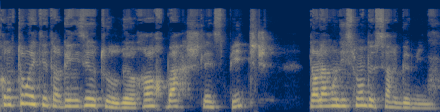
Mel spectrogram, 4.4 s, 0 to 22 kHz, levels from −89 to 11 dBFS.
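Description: A speech clip with two kinds of packet-loss fault, both brief. At 1.09 to 1.15 s, just after "était organisé", and again at 2.57 to 2.63 s, there is a lost packet rebuilt from error correction. About 40 ms of audio, which fits two 20 ms packets, was replaced by the low-bitrate copy carried in the following packet. Nothing drops out, but the passage turns grainy and noisier. On a spectrogram it shows as a short patch of blurred, speckled harmonics. On the waveform the envelope stays continuous. Overlapping the second of these is a short concealed packet loss, from 2.53 to 2.59 s. Some 40 ms never arrived in time, and the decoder filled about 37 ms of it by extending the preceding sound before blending back into the real signal. It is heard as a brief smear or wobble.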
